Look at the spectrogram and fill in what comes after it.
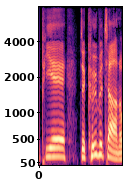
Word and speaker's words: Pierre de Coubertin: Hey, when it comes to the school, Harry, tell me about the Pierre de Coubertin Award. Have I pronounced that correctly? You featured in that, and you won a trip overseas. Is that right? – Yeah. You've done very well there with the pronunciation, far better than what I can do.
